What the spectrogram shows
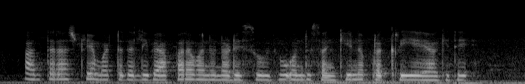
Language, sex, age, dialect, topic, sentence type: Kannada, female, 25-30, Coastal/Dakshin, banking, statement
